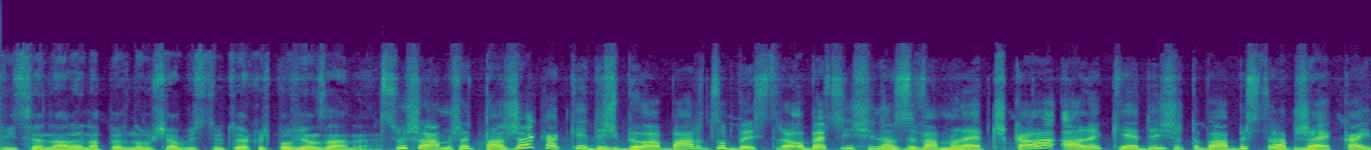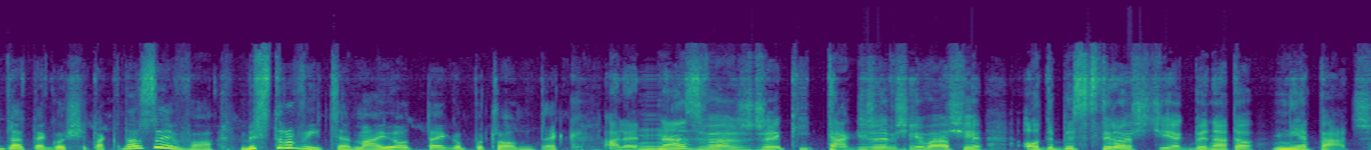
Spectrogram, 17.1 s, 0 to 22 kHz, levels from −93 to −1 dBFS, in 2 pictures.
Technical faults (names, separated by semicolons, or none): repeated packet loss (robotic sound)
